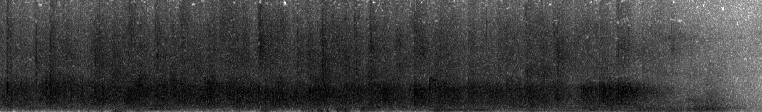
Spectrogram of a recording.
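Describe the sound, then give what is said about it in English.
Applause from a church audience welcoming a guest speaker, a thick, sustained clapping from many hands that stays loud and even for several seconds, then fades away at the close. “So let's put our hands together and welcome Dan Snead.”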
